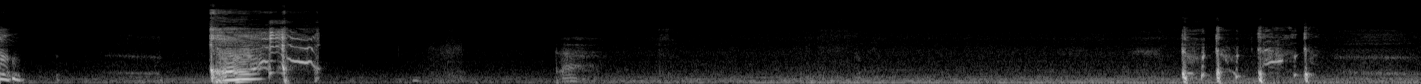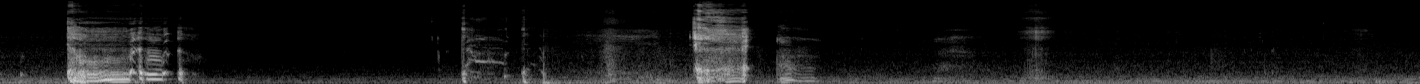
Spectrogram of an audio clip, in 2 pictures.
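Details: Adult with persistent cough, another attack of bad barking cough: several harsh, loud coughing bouts separated by quiet stretches.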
